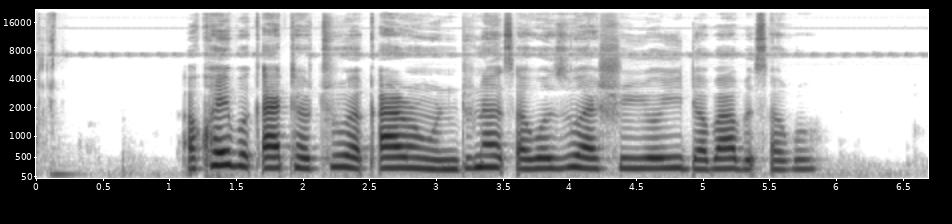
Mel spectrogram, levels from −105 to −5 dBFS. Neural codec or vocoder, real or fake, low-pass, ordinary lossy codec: none; real; none; none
